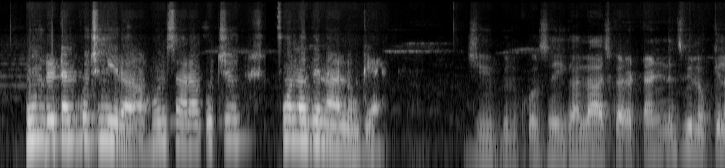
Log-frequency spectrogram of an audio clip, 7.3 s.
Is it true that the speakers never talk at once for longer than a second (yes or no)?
yes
